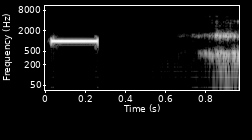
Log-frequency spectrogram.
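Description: A short steady electronic beep, then after a pause a brief, rough, throaty burp. No one speaks.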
